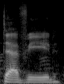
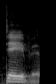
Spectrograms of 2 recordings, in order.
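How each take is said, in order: First: The name is said with a French pronunciation. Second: The name is said with an English pronunciation. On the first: This is how a French teacher said the name. The speaker calls it wrong. "my teacher called me David. My name is not David" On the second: This is how the owner says his own name. The speaker calls it right. "My name is David"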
